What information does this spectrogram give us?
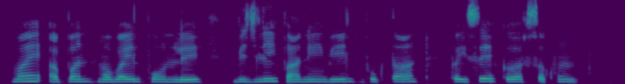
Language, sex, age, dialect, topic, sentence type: Chhattisgarhi, female, 25-30, Northern/Bhandar, banking, question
